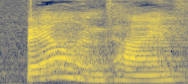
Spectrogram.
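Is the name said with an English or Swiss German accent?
English. It is said with an English accent.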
